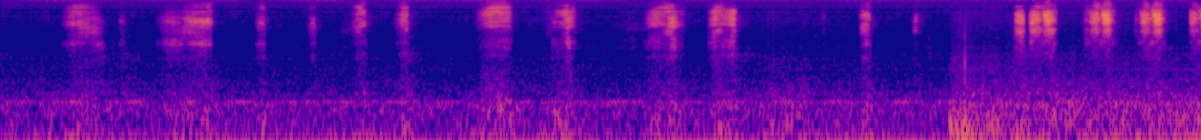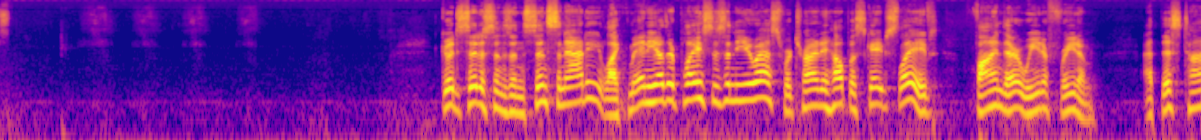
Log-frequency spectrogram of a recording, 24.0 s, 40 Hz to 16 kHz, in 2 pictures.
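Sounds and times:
marker scratching on paper: 0:00.6 - 0:04.2, 0:04.8 - 0:05.8, 0:06.4 - 0:07.4, 0:08.6 - 0:09.2, 0:10.1 - 0:12.2, 0:12.8 - 0:14.6.

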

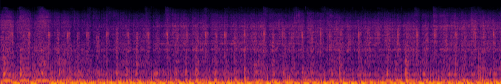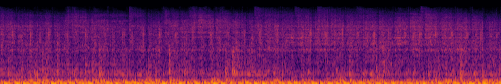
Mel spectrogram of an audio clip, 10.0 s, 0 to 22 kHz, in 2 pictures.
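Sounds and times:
heavy bass drum: 0:00.0 - 0:10.0
rock drum solo: 0:00.0 - 0:10.0.

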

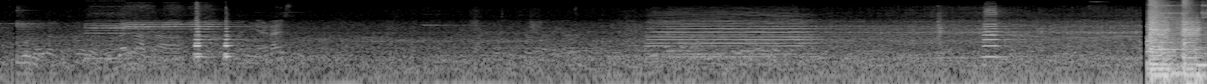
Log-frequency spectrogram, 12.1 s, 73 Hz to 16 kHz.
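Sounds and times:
car horn: 0:00.0 - 0:02.5, 0:06.4 - 0:08.4, 0:09.8 - 0:10.4
loud music: 0:11.5 - 0:12.0.

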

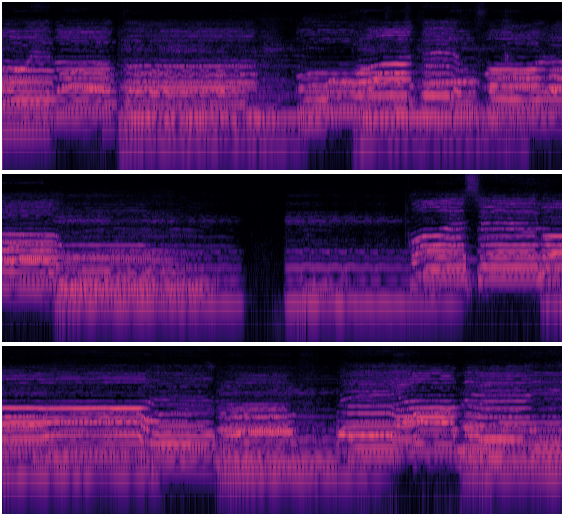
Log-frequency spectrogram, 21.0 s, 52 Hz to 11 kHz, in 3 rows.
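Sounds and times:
group singing a cappella hymn: 0:00.0 - 0:21.0.

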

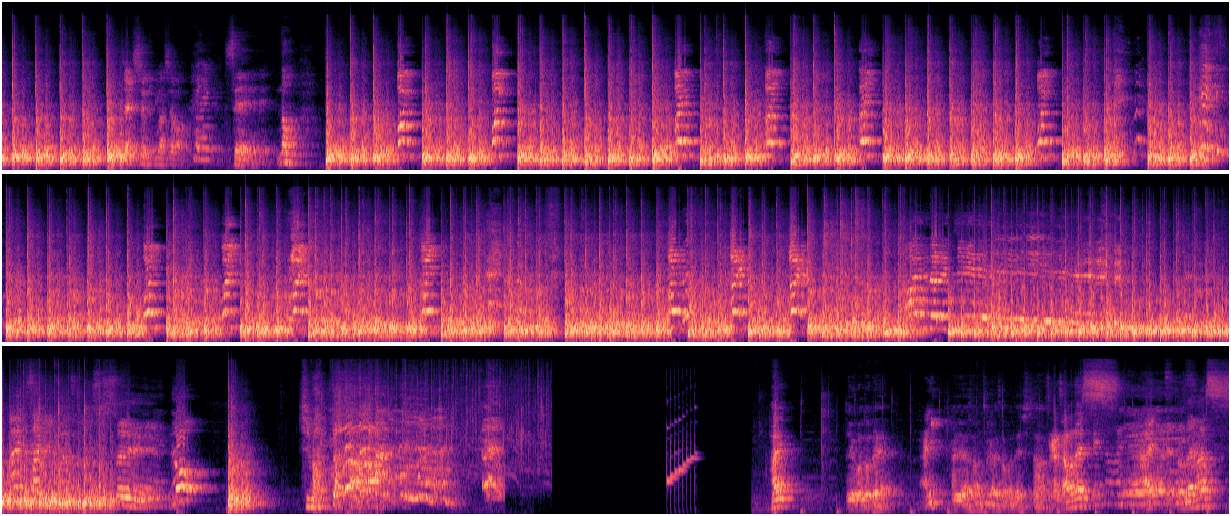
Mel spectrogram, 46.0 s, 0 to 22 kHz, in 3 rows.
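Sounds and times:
group drumming on buckets: 0:00.0 - 0:01.8, 0:04.0 - 0:32.5, 0:33.4 - 0:34.1, 0:34.8 - 0:37.0, 0:40.4 - 0:46.0.

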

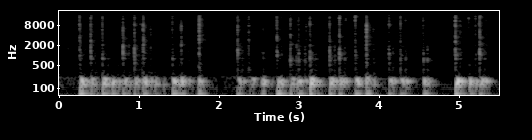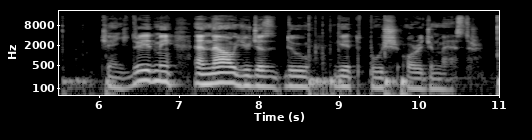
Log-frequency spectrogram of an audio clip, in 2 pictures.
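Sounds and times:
computer keyboard typing: 0:00.2 - 0:06.0, 0:08.5 - 0:09.9.

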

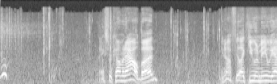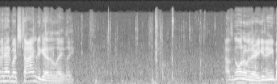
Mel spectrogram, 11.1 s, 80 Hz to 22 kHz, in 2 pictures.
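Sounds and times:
water lapping against boat: 0:00.0 - 0:11.0.

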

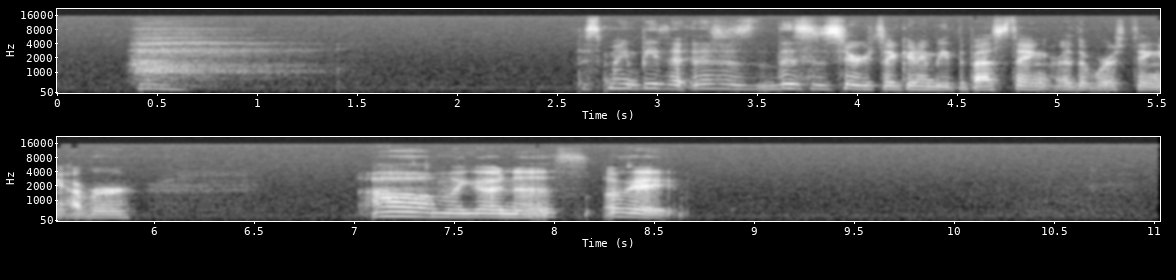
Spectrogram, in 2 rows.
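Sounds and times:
woman sighing: 0:00.4 - 0:01.5.

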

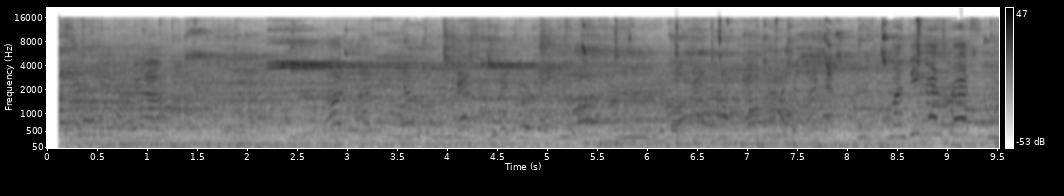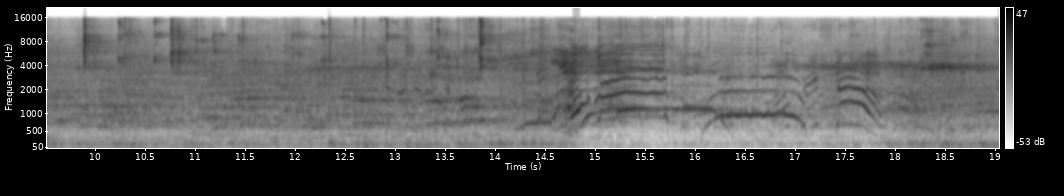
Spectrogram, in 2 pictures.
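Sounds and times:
sneakers squeaking: 0:00.7 - 0:14.7, 0:17.2 - 0:19.0
basketball bouncing: 0:05.4 - 0:08.0, 0:08.6 - 0:14.6.

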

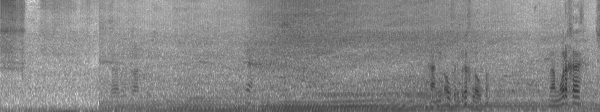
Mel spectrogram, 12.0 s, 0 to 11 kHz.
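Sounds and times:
passing traffic: 0:00.0 - 0:12.0
motor vehicle engine running: 0:02.0 - 0:12.0.

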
